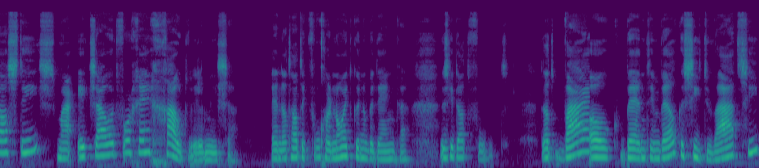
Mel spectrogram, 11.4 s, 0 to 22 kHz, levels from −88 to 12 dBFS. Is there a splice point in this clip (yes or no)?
yes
